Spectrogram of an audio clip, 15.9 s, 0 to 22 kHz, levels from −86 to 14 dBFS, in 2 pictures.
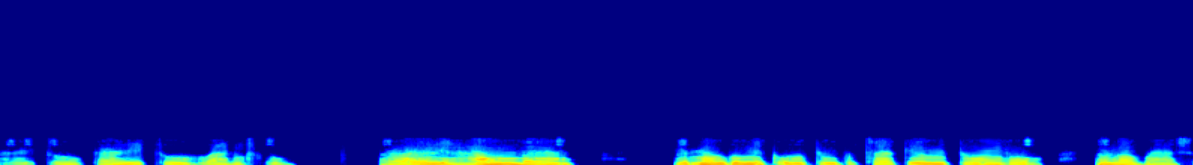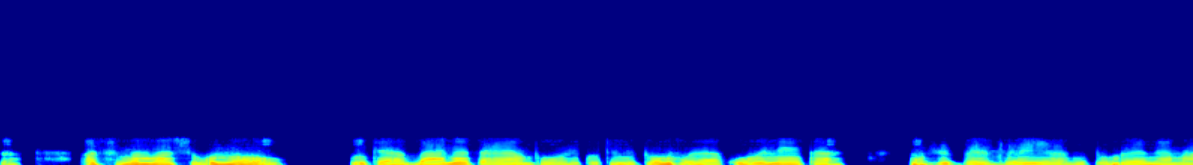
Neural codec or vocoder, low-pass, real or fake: codec, 24 kHz, 0.9 kbps, WavTokenizer, medium music audio release; 3.6 kHz; fake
